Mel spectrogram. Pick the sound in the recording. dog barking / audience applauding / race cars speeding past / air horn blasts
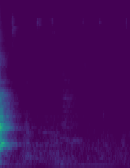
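dog barking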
